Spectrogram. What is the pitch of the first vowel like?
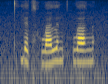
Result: falling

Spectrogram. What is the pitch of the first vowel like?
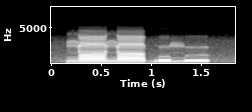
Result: low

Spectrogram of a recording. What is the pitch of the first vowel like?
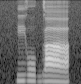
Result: low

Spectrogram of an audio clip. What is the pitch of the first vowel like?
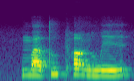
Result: low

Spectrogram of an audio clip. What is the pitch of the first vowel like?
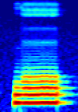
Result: high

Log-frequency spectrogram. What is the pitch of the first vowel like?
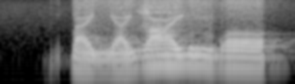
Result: low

